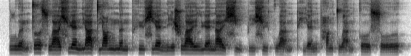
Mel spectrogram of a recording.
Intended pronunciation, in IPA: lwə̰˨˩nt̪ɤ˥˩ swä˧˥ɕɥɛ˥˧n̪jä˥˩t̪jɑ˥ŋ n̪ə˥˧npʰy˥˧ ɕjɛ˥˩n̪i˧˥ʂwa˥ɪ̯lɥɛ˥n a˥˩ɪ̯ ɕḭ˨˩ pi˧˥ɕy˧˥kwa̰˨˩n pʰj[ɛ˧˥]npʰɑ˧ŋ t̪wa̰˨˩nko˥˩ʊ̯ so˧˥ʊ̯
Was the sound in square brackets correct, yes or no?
yes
